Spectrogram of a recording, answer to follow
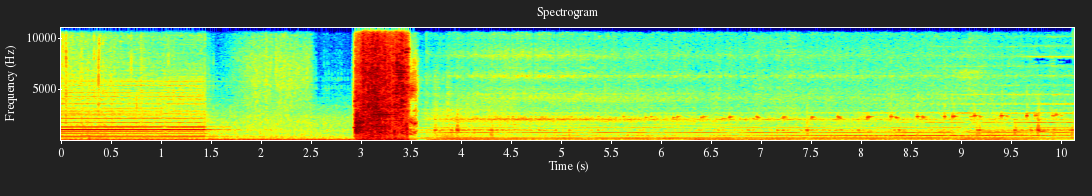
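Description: A car horn sounding steadily, cutting off after about a second and a half; about three seconds in there is a short, loud noisy crash, then sustained film-score drone tones, one of them slowly rising, carry on.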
